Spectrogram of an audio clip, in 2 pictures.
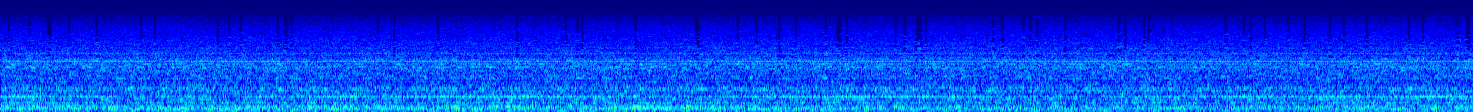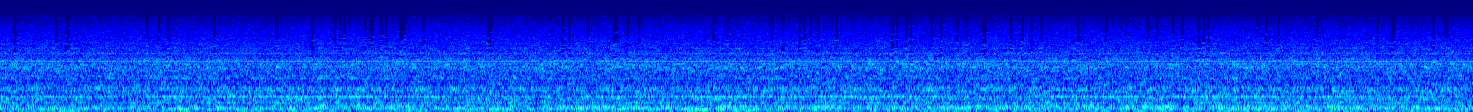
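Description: Jet engines hum and rumble steadily from inside an aircraft cockpit.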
